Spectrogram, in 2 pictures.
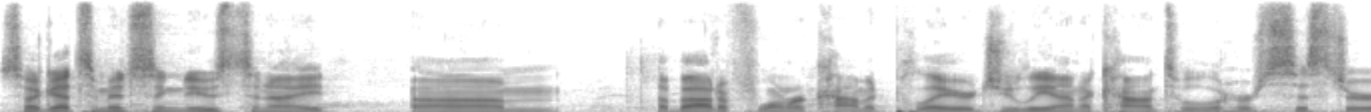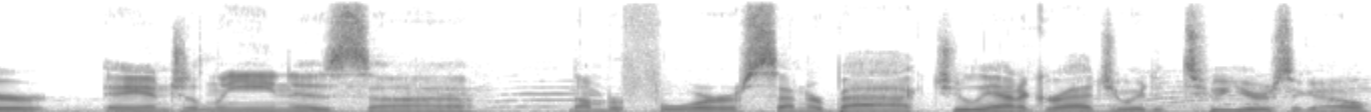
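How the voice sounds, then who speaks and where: A man with a medium-pitched voice talks at a fairly quick pace with fairly even intonation. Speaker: sports commentator. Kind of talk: live commentary. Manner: loud.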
